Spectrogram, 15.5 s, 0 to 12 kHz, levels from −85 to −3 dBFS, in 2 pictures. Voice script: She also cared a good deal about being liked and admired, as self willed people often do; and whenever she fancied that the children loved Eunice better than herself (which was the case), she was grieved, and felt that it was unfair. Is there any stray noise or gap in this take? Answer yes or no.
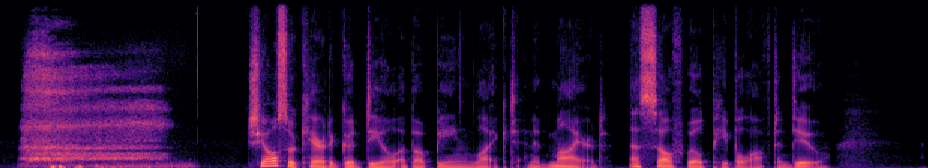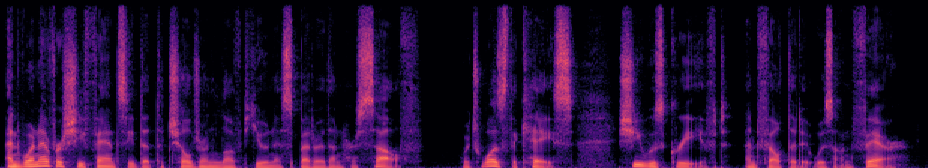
yes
